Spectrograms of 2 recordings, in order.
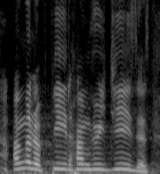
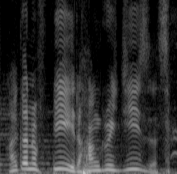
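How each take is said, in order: First: Imitating her words. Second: Quoting her. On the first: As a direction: repeat her line as she said it. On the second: Retold or imitated. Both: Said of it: "That's how she said it".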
